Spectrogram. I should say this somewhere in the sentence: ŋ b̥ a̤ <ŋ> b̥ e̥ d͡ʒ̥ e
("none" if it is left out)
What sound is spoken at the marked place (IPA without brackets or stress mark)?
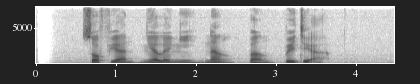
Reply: ŋ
